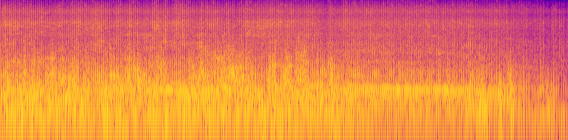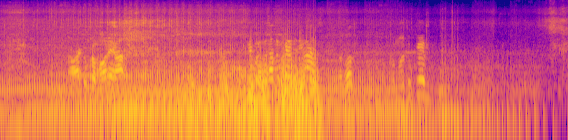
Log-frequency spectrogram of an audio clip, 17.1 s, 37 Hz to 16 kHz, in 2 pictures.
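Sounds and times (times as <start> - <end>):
small motorcycle engine under load: 0.0 - 17.0.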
